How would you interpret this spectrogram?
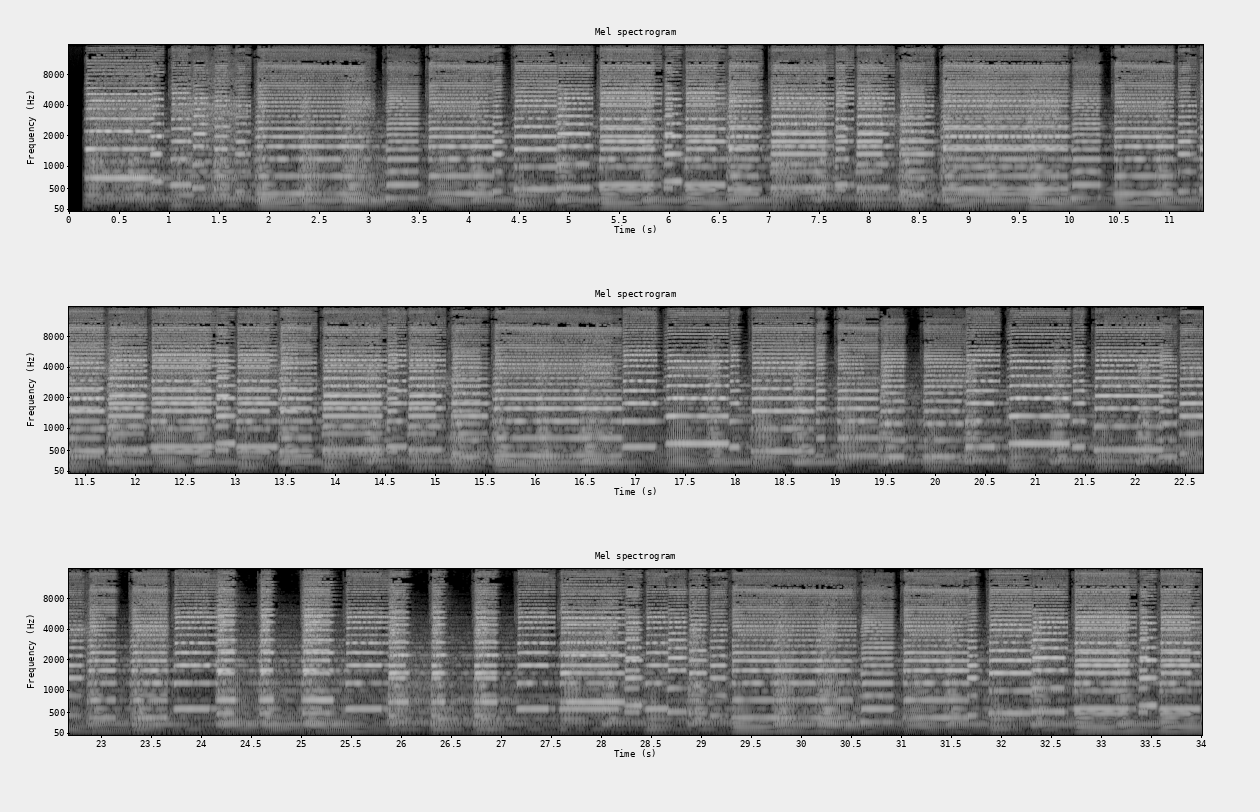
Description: kinderpolka

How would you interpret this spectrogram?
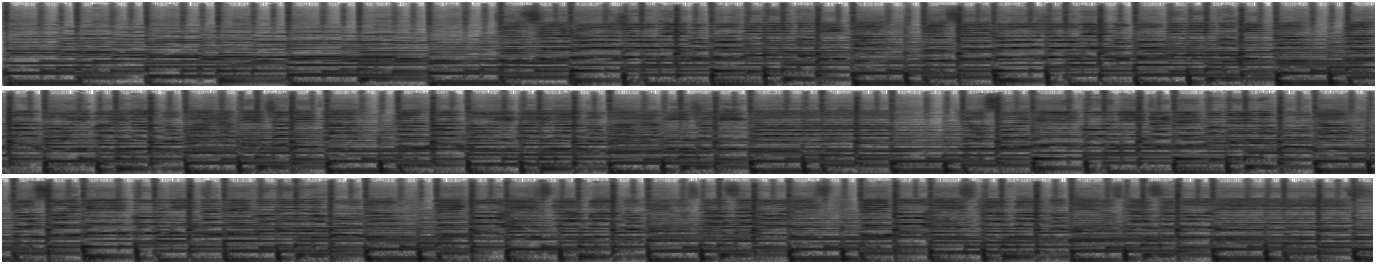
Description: La Vicunita Vocals

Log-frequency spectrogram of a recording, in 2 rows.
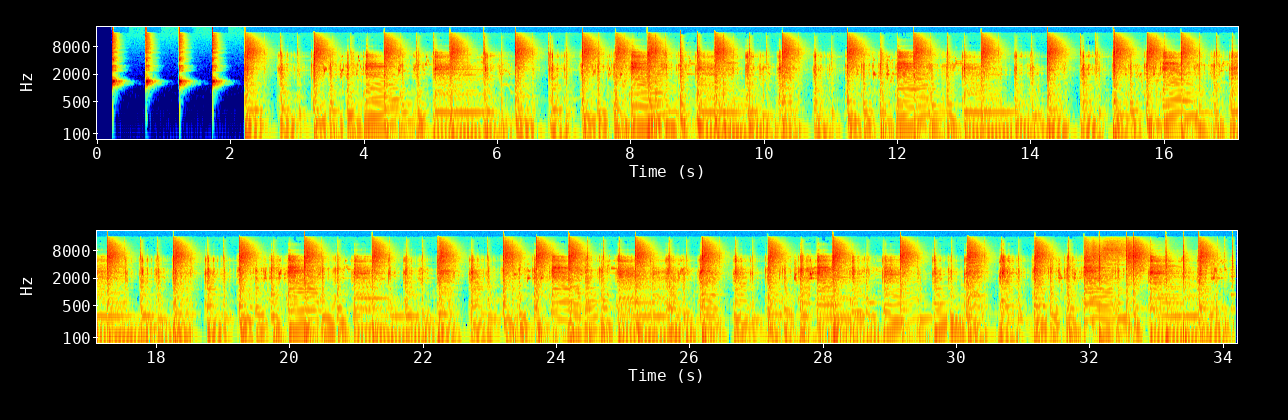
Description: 120 BPM 16 bar slow jam rock

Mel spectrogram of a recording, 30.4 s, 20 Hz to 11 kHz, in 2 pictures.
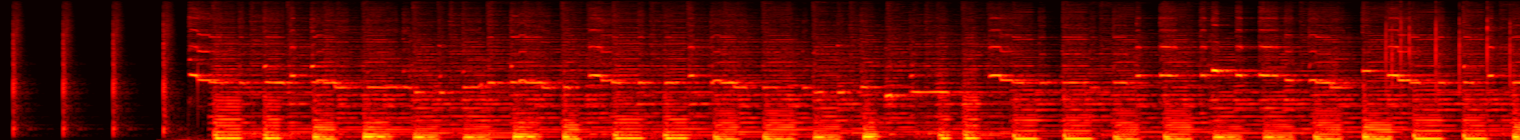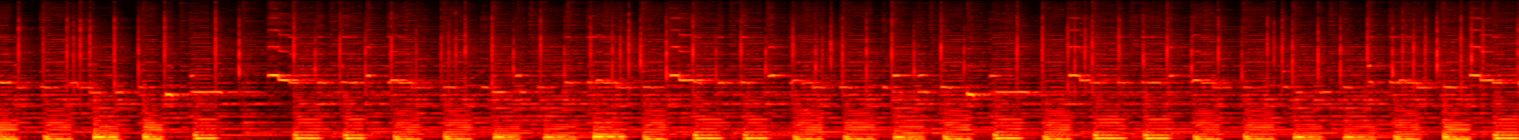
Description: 16 Bar Irish

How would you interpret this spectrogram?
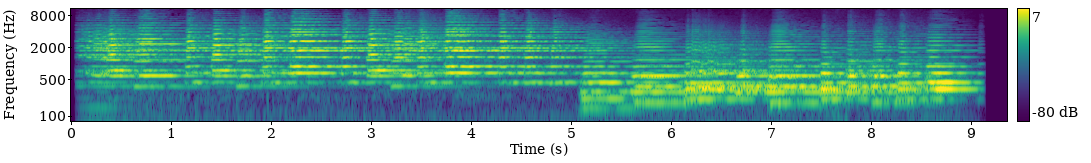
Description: Brass Family; Instruments of the Orchestra

